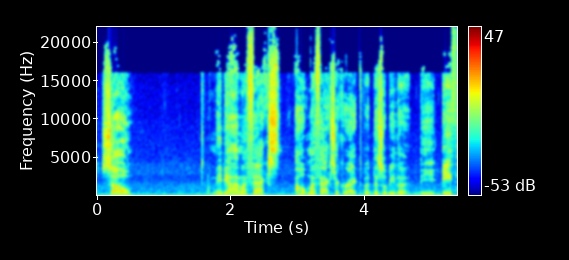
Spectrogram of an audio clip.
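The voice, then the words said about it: Hoarse, strained voice. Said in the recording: “This isn't really a podcast voice this morning, and I do apologize. I was yelling pretty loud at the top of my lungs yesterday, screaming, actually.”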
